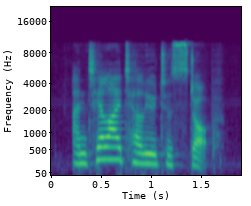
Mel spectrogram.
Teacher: Did you hear the falling tone at the end?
